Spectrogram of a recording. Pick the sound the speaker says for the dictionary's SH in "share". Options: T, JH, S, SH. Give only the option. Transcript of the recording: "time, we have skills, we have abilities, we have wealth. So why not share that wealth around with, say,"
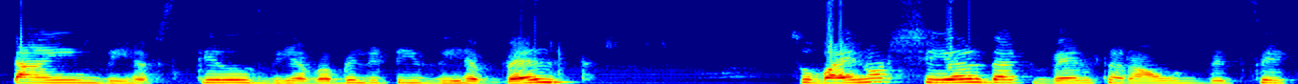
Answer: SH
